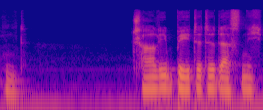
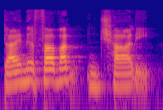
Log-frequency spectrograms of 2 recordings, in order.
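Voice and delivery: loud, higher, proud proclamation; grand aunt; 4 semitones higher, 12 dB louder than usual. A narrator's reading. Aunt proudly telling Charlie about his relatives. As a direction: announce it with pride. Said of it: "sagte Tante Lucretia".

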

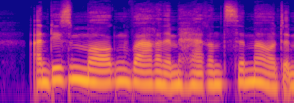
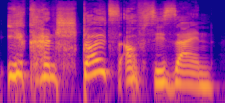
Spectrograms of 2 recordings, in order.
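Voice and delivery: mildly heated, raised insistence; agitated; 5 semitones higher, 5 dB louder than usual. A narrator's reading. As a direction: press the parents indignantly. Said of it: "fragte Leonard aufgebracht". (aufgebracht, mit erhobener Stimme)

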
